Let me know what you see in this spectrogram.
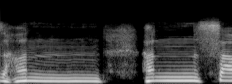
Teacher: nasal with sa will be the same as han, sa, because sa is dental and n is dental, they go together. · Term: dental n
